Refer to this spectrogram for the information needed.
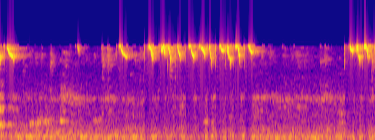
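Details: Oriental white-eye, bustomi or buxto type, kept caged, singing an unusual sound: bursts of high, sharp, squeaky chirps strung in quick runs, separated by short quiet gaps, with faint low background hum.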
